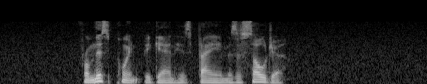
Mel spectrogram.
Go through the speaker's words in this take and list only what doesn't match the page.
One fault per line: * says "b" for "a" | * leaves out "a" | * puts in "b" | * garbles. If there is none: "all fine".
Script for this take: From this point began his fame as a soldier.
all fine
